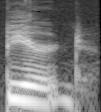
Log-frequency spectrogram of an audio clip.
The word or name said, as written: beard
